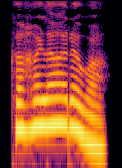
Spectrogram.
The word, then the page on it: ಕಹಳಾರವ: kannada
